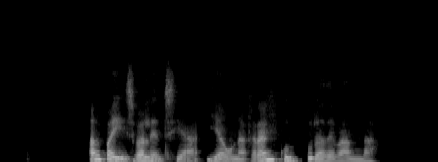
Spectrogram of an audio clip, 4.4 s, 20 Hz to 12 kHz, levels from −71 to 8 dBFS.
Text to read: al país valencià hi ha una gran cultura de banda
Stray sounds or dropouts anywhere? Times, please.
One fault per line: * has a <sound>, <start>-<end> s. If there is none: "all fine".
* has a dropout, 3.0-3.1 s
